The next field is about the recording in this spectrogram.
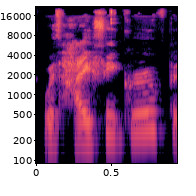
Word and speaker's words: Hyphy Group: I think you talk a lot about this geographical lens that you're taking with Hyphy Group.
